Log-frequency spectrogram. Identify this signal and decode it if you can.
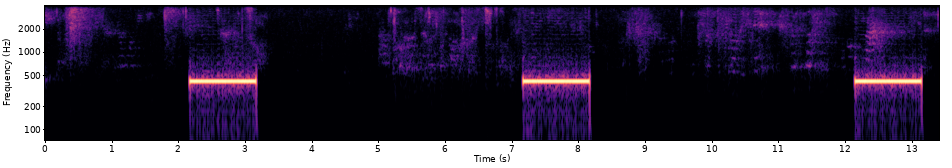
Ringback tone (Europe, 425 Hz), with speech.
